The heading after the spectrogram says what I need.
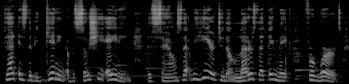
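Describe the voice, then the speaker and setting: Gravelly-voiced teacher talking to parents. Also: female voice, mid-range voice. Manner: encouraging, acts out parent-child dialogue. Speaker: pre-K teacher. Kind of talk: instructional video for parents.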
